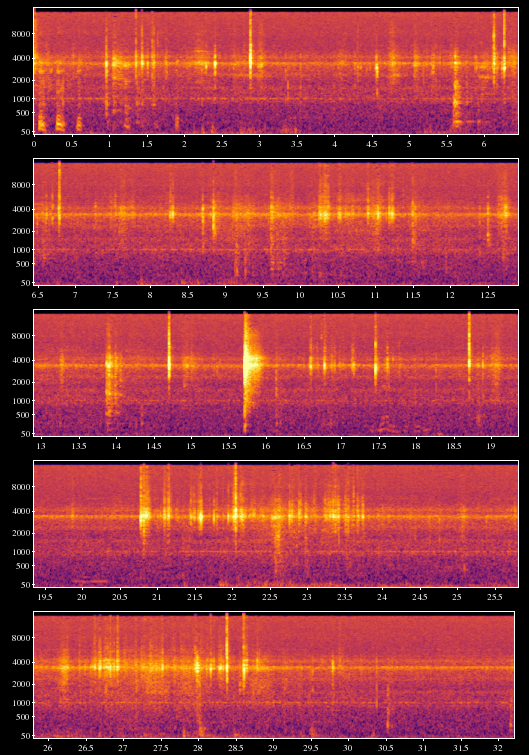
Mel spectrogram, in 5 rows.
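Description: Small metallic clicks and rattles of a Colt 1860 Army cap-and-ball revolver being handled while it is loaded, scattered and quiet, with one sharper click about 16 seconds in.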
